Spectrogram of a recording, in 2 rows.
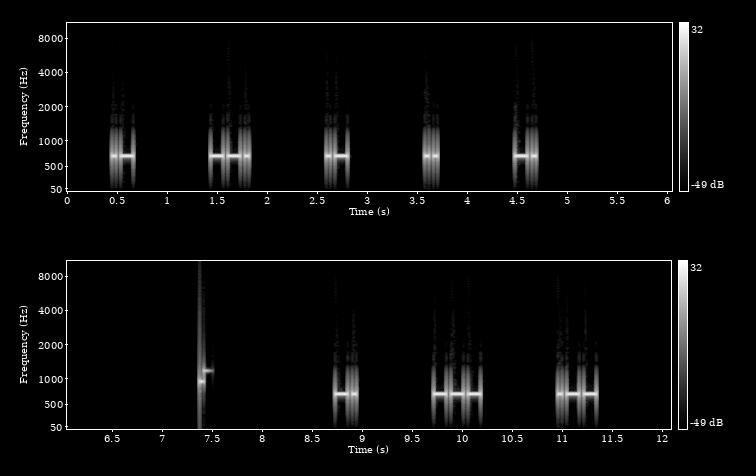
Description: Morse code, heard as a keyed tone, about 27 wpm, spaced as for 10 wpm, 700 Hz. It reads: AGAIN NOW
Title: 6x Character Spacing - Top 200 Words - 28wpm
